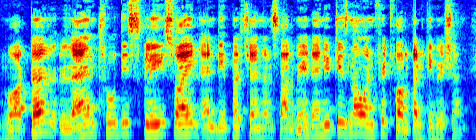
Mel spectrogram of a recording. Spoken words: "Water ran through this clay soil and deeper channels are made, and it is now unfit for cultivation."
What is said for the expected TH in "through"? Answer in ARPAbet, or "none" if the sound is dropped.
T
